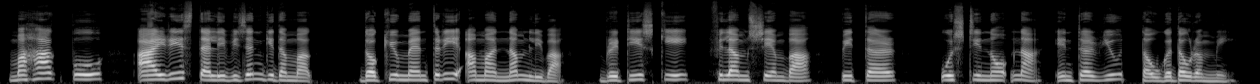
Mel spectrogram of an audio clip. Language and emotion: Manipuri, neutral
